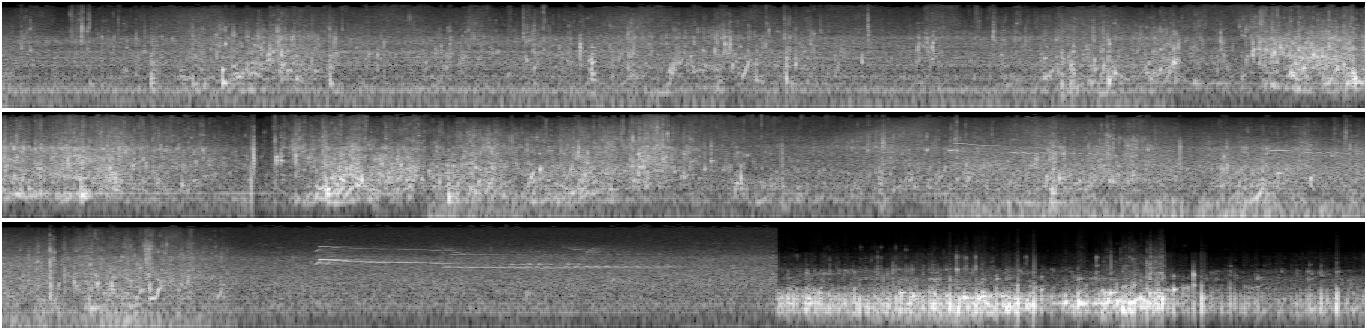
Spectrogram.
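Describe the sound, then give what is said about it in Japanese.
A kayak glides down the clear Naka River in the morning, paddles splashing and dipping in an irregular rhythm over steady flowing water, with faint bird chirps briefly audible and a heavier splash near the end. “今朝は清流中川を下るカヤックの爽やかな音色それではお聴きください”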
